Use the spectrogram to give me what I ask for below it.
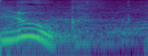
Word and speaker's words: luk: Das Wort Luk bedeutet Bogen, wenn es mit einem langen U gesprochen wird. Mit einem kurzen U ausgesprochen nimmt es die Bedeutung Zwiebel an.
